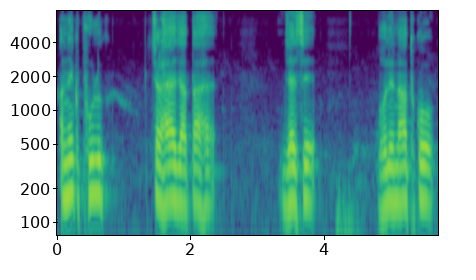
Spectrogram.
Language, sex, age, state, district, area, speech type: Hindi, male, 30-45, Bihar, Muzaffarpur, rural, spontaneous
